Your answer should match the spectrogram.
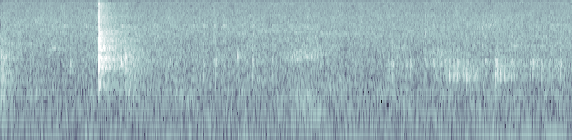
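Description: Faint, near-silent trickle of hot water poured from a gooseneck kettle into a glass teapot of black tea and orange peel, with one sharp click about three quarters of a second in.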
